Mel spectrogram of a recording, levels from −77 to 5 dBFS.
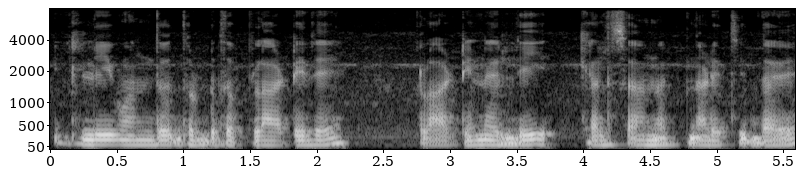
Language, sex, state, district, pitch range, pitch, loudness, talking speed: Kannada, female, Karnataka, Bidar, 95-105 Hz, 100 Hz, -15 LUFS, 95 wpm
